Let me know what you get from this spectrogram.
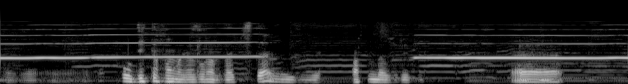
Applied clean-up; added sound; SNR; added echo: none; Wind instrument, woodwind instrument; -3 dB; none.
